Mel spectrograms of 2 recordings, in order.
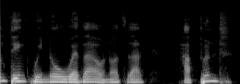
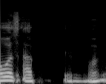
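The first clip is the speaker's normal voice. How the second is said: put-on crying, much higher; 5 semitones higher than usual. Speaker acting out a phone call with their mom, imitating someone crying. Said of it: "you know that you're already crying".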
